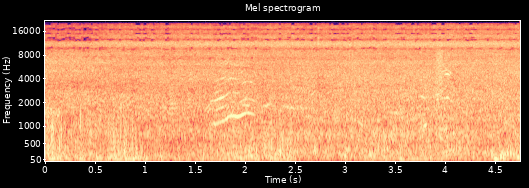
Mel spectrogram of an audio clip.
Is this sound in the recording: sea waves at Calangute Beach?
yes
